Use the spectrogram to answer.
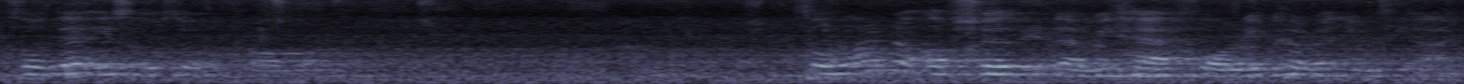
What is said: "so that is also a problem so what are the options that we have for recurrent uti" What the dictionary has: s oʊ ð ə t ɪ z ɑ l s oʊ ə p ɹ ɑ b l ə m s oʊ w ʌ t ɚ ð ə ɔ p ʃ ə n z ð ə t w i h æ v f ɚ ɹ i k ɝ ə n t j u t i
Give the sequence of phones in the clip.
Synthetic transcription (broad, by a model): s oʊ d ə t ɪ s ɑ l s oʊ ə p ɹ ɑ b l ə m s oʊ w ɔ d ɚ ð ɔ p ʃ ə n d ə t w i h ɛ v f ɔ ɹ i k ɝ ə n t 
